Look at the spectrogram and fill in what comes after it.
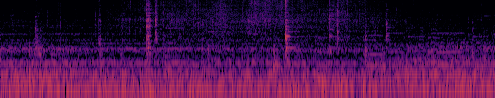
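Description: Onions sizzling in a skillet and flat iron steaks searing over open flame on a pellet grill, with a spatula stirring the onions and clicking against the pan a few times, loudest about three and a half seconds in.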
